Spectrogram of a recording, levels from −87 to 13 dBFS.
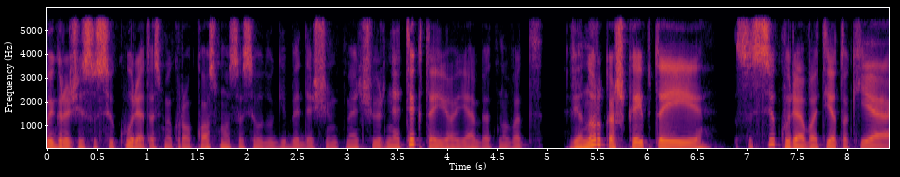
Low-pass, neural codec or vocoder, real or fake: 5.4 kHz; none; real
